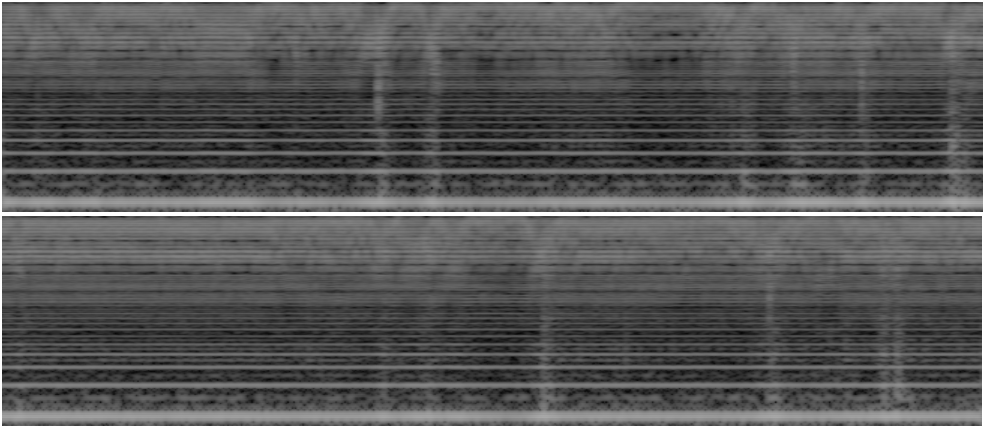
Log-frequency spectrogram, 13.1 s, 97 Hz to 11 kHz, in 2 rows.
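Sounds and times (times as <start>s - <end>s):
electricity hum: 0.0s - 13.0s.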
